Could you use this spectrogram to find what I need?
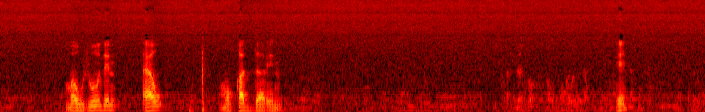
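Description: A man speaks close by in short bursts, calmly.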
